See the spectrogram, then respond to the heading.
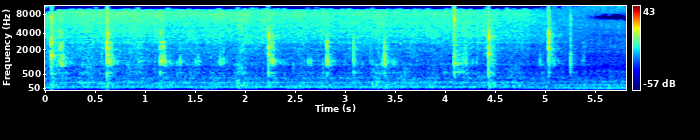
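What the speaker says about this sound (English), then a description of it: "Four cloves of minced garlic. Cooking time, 3 minutes." Four cloves of minced garlic frying in a pan, a steady close sizzle under repeated scraping strokes of a stirring utensil at an uneven rhythm, no talk.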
